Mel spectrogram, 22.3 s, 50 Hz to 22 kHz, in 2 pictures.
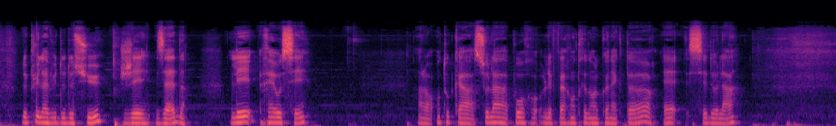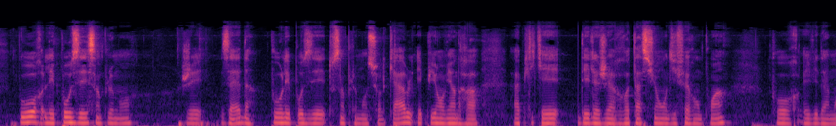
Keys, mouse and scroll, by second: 4.1 alt+click, 6.0 right click, 7.1 alt+click, 8.1 shift+right click, 8.9 KP_1, 9.9 alt+shift+click, 10.6-11.4 scroll up 3, 12.0 g, 18.3 alt+click, 19.1 right click, 19.6 s, 22.1 r.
